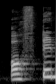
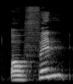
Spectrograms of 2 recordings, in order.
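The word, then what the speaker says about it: often: एफ लगा हुआ हो तो टी साइलेंट होता है क्लियर ऑफ्टन नहीं ऑफेन सॉफ्टन नहीं सॉफ और लिस्टन नहीं लिसन दोनों ही स तीनों ही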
